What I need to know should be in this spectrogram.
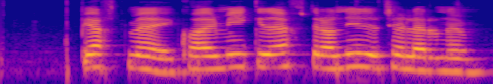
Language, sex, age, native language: Icelandic, male, 12, Icelandic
